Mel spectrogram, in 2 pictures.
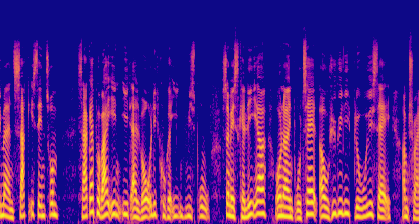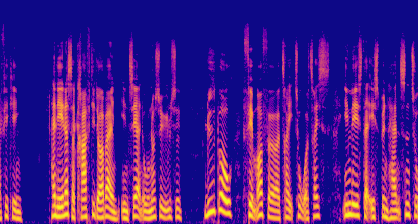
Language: Danish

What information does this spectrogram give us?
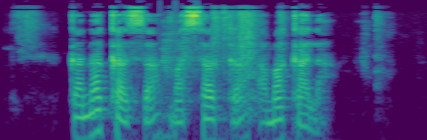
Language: Chokwe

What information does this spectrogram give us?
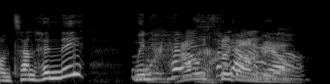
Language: Welsh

